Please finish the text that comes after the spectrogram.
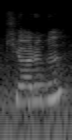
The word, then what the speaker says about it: curable: Curable. Where is the stress? Curable. It's a curable disease. Where's the stress? Above C. The first syllable, right?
